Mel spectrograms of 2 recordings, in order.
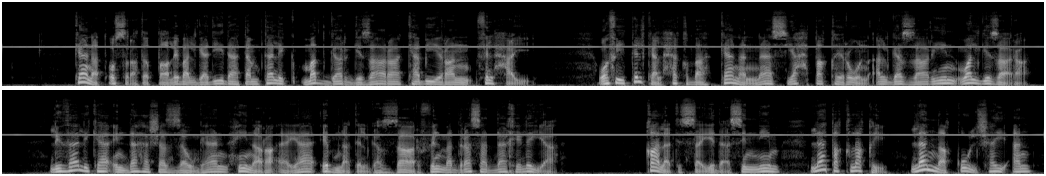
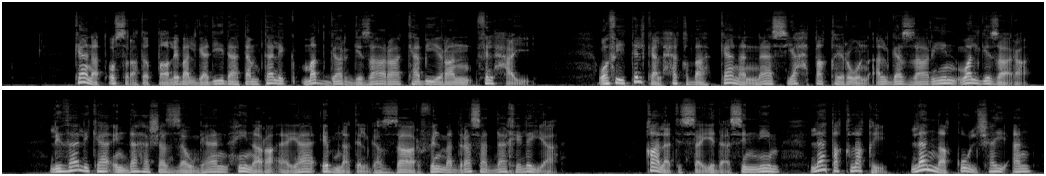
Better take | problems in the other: second | high-pitched whine; loud; throughout; 2.5 kHz, 8 dB below the speech

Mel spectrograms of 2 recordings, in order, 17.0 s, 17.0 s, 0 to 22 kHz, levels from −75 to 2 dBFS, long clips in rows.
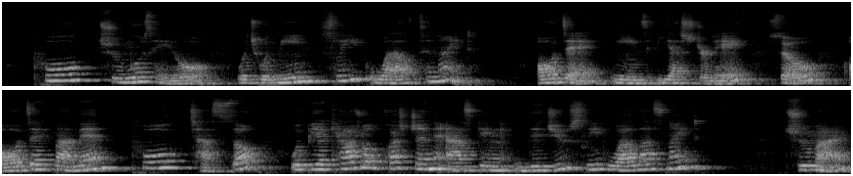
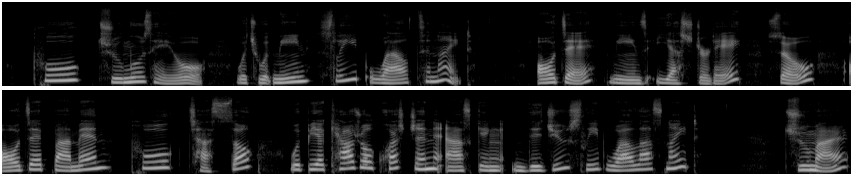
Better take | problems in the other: second | off-mic speech; somewhat distant // room echo; noticeable; dies away in 0.5 s

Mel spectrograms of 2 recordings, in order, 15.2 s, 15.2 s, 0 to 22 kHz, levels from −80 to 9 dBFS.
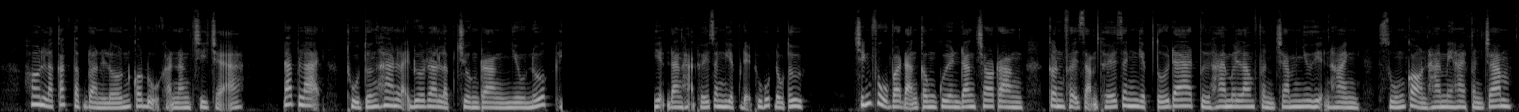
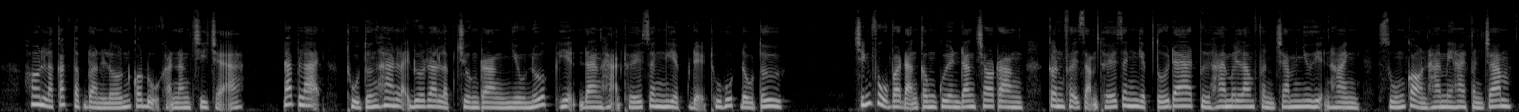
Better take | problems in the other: second | audio freezing; at 5.5 s for 1 s

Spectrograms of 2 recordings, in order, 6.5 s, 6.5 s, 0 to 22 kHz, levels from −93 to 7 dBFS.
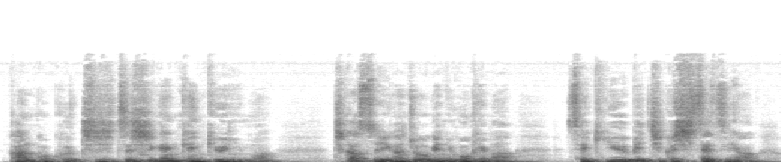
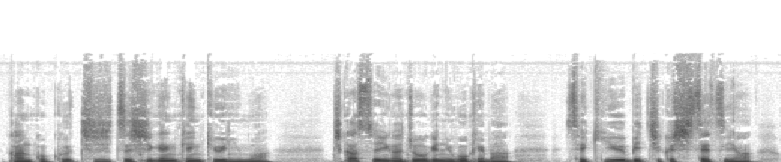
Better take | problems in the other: second | off-mic speech; far // room echo; very slight; dies away in 0.2 s

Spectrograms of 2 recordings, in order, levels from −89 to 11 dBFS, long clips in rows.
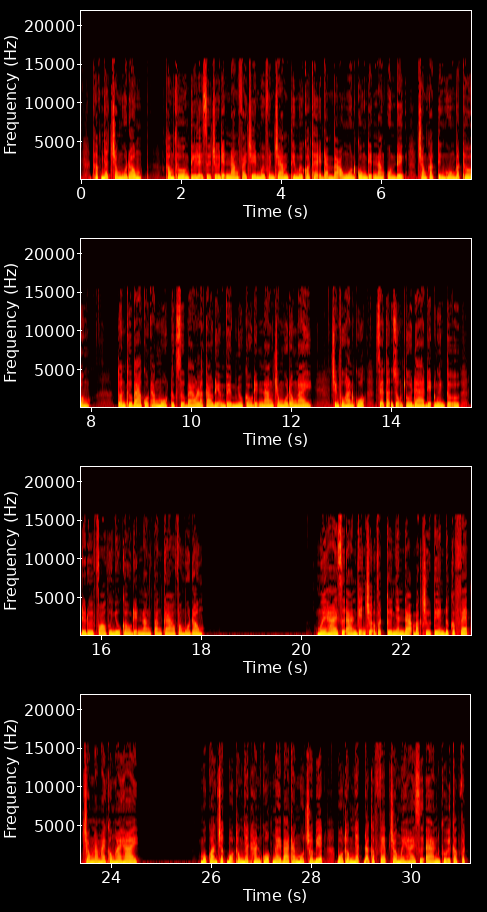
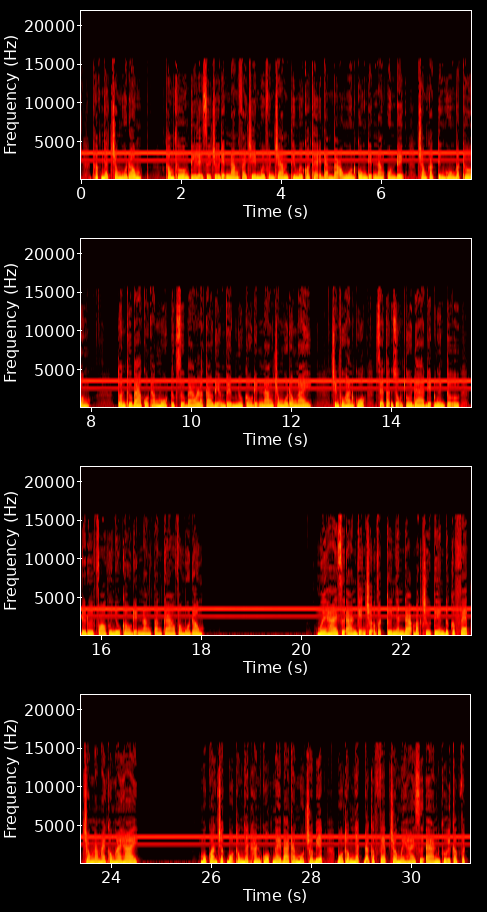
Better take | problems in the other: first | high-pitched whine; faint; throughout; 3.5 kHz, 20 dB below the speech

